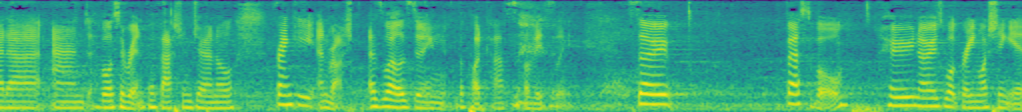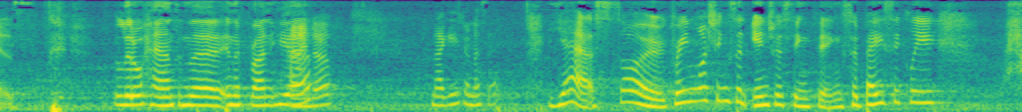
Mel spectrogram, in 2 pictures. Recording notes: LIVE episode recorded as part of this year’s Melbourne Fashion Festival. We took to the public stage.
